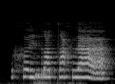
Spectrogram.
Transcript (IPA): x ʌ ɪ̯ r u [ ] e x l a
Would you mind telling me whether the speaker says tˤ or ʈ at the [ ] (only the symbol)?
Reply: tˤ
